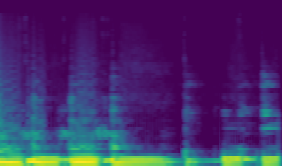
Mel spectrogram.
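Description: Four-string electric bass guitar played solo: a quick run of separate plucked notes, a chromatic fill stepping up from the G groove to B flat, with a held note starting at the very end.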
